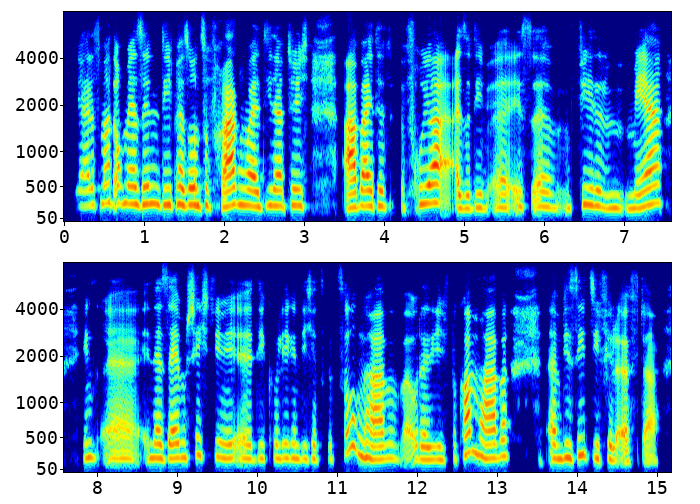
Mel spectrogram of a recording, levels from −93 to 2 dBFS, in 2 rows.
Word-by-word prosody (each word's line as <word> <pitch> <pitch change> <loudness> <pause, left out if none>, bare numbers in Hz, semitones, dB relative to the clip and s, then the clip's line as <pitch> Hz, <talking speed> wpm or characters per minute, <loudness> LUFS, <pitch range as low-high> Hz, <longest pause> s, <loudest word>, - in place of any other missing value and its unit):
Ja, 220 0 -6
das 235 0 -7
macht 260 +2 -2
auch 260 - -1
mehr 250 -1 +2
Sinn, 250 +1 +1
die 240 0 +1
Person 240 -1 +4
zu 235 +2 -3
fragen, 235 +3 +6
weil 220 -2 +5
die 225 +3 -6
natürlich 225 -1 0 0.4
arbeitet 220 +1 +5 0.2
früher, 260 +7 +3
also 185 +1 0
die 195 0 -6
äh 195 -1 -4
ist 215 +1 -8 0.6
viel 235 -3 -1 0.3
mehr 220 +8 +2 0.3
in 205 0 -5
äh, 100 -1 -5
derselben 205 +1 +1
Schicht 240 +2 -8
wie 205 -2 -3
äh, 195 - -3
die 195 +2 -9
Kollegin, 200 0 -6
die 195 - -9
ich 190 - -11
jetzt 195 -1 -8
gezogen 235 - -2
habe 190 +1 +2 0.2
oder 185 -1 -1
die 185 +1 -3
ich 180 0 -8
bekommen 260 +7 +2
habe, 205 +3 +3 0.5
äh, 200 - 0
die 205 +2 +1
sieht 240 +3 -3
sie 205 -2 -3
viel 190 -2 -3
öfter. 155 - -4
215 Hz, 180 wpm, -23 LUFS, 195-240 Hz, 0.6 s, fragen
